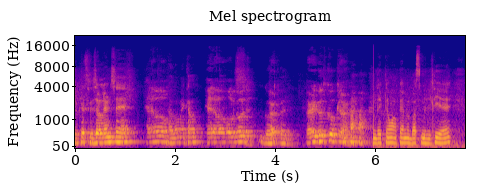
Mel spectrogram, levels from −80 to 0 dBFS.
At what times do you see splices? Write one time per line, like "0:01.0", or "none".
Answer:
0:05.9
